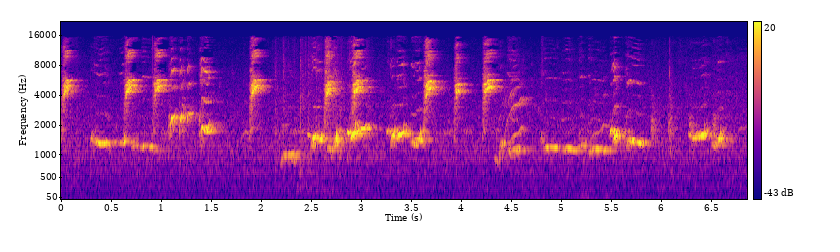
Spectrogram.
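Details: Grey butcherbird singing in a backyard: clear whistled notes around mid pitch, some sliding and some held, mixed with sharper chirps, phrases coming in quick bursts through the whole stretch.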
